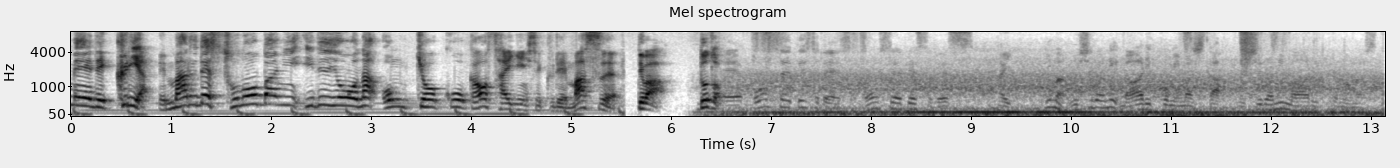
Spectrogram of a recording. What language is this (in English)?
Japanese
